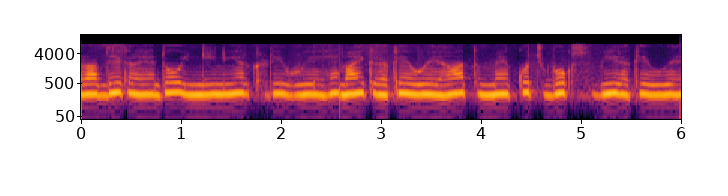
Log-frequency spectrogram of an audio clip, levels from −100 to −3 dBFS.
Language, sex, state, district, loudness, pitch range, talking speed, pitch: Hindi, female, Bihar, Saharsa, -28 LUFS, 230-250 Hz, 200 wpm, 235 Hz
